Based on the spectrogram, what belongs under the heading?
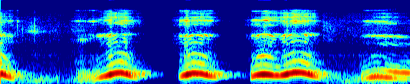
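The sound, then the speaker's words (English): A barred owl, heard on a barred owl camera, hoots in a steady series of about five loud, rising-and-falling notes, some running together, with no other sounds around them. “I think John's getting in the spirit with the barred owl cam here.”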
